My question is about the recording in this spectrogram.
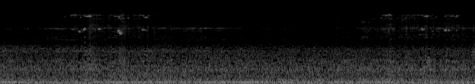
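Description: Spinning reel being cranked as a hooked catfish is played on the line, under a steady low hum. Short high squeaks come about a second in and again near the end.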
